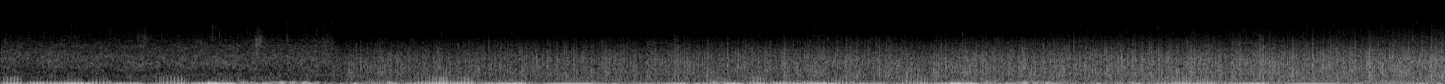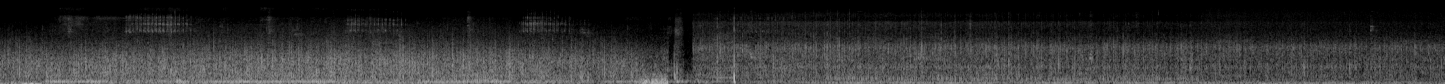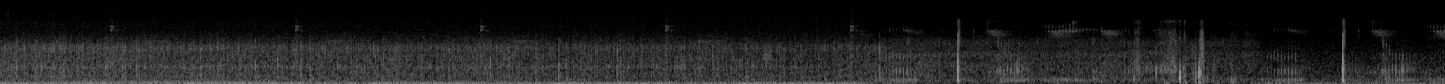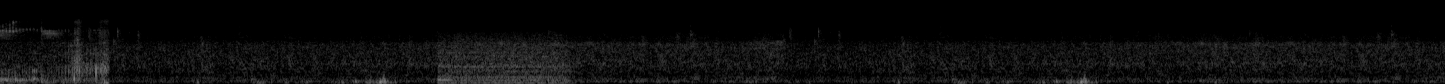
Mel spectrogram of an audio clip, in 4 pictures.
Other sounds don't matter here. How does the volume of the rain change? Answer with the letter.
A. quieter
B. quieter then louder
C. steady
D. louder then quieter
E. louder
D.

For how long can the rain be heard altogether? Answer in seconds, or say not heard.
58 s.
